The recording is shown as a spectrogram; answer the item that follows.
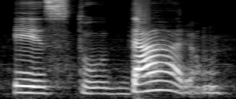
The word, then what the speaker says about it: estudaram: So this first word, pay attention to the stress is in the syllable, in the middle syllable, the second to last.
